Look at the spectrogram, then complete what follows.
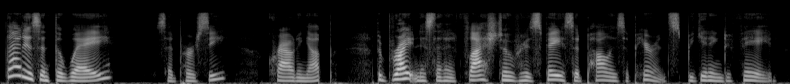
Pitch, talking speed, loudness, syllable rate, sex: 190 Hz, 165 wpm, -24 LUFS, 5.1 syllables/s, female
